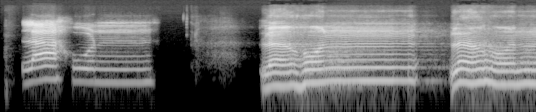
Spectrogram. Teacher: nunnya bertasdid agak ditahan lahun lahun gitu kemudian diulang lagi boleh ya biar mantap iya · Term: gunah, gunnah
